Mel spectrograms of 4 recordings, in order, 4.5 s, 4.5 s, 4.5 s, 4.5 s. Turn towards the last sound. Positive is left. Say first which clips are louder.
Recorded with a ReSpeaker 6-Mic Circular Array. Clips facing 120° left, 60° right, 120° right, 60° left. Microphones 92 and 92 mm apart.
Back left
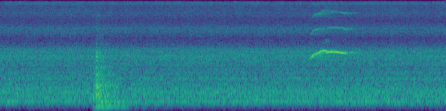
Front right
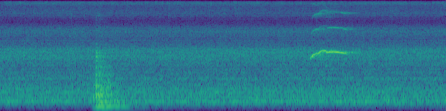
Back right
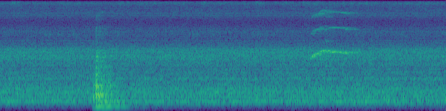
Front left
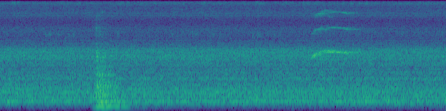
# back left 1 dB, back right 1 dB
turn(degrees=-130)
